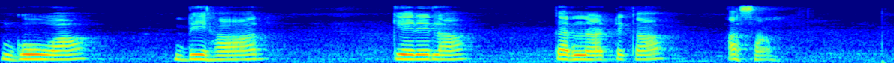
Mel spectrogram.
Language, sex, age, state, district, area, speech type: Sindhi, female, 30-45, Gujarat, Surat, urban, spontaneous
